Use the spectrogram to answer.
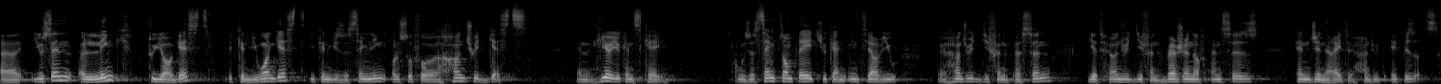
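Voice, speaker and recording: A man with a French accent speaks fairly quickly at a medium pitch with ordinary pitch variation. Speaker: startup founder.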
